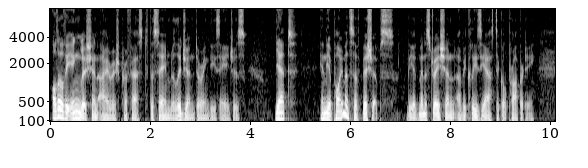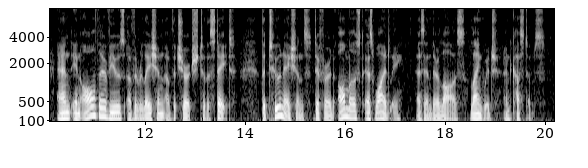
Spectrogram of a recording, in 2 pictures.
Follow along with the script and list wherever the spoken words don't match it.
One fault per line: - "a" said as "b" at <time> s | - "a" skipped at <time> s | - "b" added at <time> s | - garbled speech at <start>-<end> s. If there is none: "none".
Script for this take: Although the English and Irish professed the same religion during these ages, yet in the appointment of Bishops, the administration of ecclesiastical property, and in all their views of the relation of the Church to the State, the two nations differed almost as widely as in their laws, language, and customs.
- "appointment" said as "appointments" at 5.6 s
